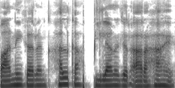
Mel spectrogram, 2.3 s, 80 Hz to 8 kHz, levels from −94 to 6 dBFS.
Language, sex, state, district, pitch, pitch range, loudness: Hindi, male, Jharkhand, Ranchi, 140 Hz, 135-150 Hz, -18 LUFS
